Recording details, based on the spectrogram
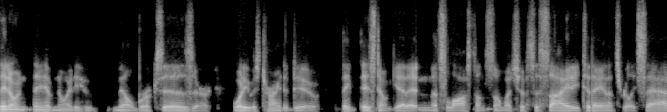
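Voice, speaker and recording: In an American accent, a man speaks with very deep, low pitch at a fairly quick pace. His intonation is monotone and flat. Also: quiet background. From Southern Illinois. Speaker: livestream host, amateur astronomer. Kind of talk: casual chat. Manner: hushed, quiet.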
